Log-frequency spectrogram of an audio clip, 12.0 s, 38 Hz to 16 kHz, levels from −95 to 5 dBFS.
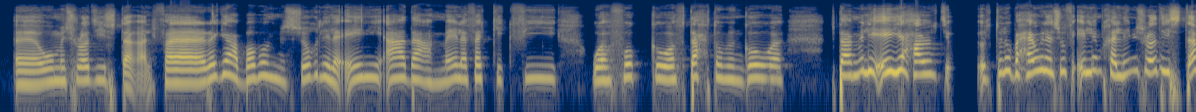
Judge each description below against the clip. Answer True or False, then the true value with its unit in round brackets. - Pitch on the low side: False (240 Hz)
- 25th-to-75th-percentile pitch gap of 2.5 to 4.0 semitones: False (5.1 semitones)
